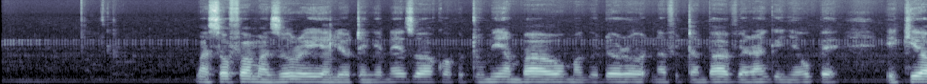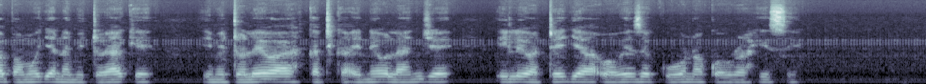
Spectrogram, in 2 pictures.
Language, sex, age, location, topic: Swahili, male, 25-35, Dar es Salaam, finance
